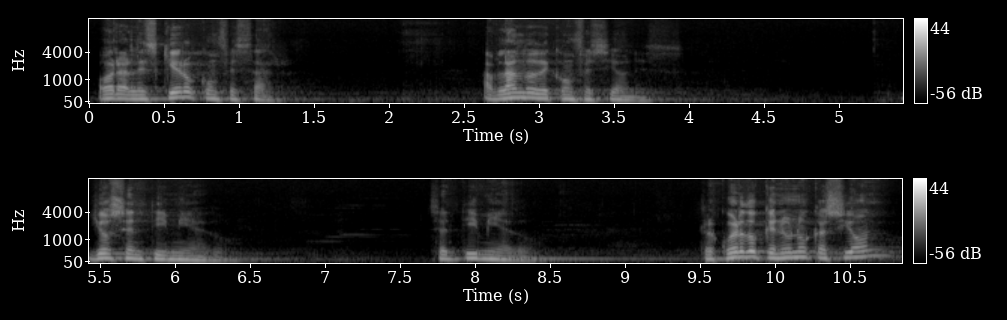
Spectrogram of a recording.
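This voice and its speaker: A man preaching as a pastor, telling a personal story in an animated way. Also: mid-range voice, unhurried, long pauses. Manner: animated storyteller, acting out voices in his tale. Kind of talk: sermon storytelling. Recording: long hall reverb.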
